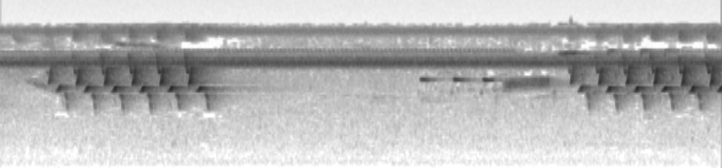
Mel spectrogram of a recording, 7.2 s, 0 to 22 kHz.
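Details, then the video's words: Licking River at Morning View, recorded from dusk to dawn: cicadas hold an unbroken high buzzing tone while bursts of fast, evenly spaced falling chirps come and go, with a quiet gap in between. "Cicada to Cicada - a 12 hour accoustical journey on the Licking River in Morning View"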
